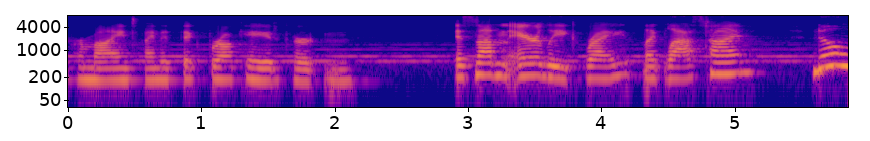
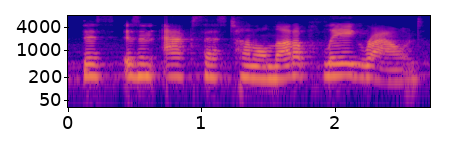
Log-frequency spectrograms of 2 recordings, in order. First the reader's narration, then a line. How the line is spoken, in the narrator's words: Leah snapped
